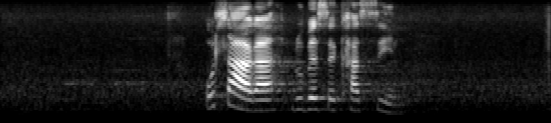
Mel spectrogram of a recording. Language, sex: Zulu, female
